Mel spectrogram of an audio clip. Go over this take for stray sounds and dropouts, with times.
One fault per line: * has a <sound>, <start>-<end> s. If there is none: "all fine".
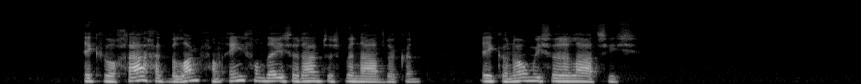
all fine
